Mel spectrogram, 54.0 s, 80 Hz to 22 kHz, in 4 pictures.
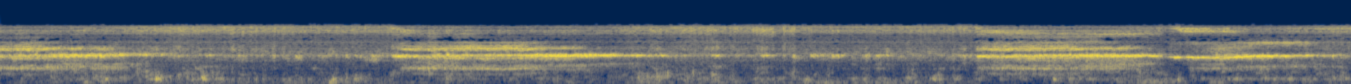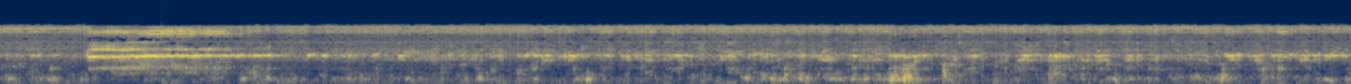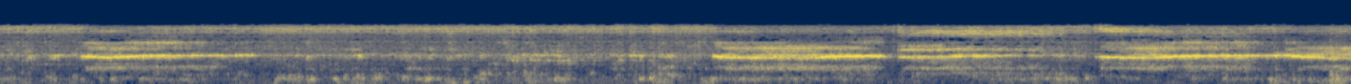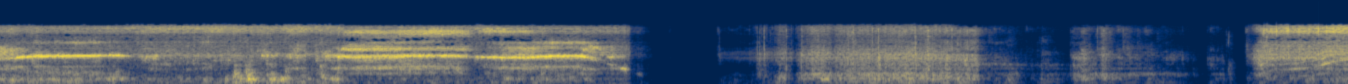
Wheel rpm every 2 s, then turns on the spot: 230, 230, 220, 230, 230, 220, 230, 230, 230, 230, 230, 230, 230, 230, 230, 230, 230, 220, 230, 220, 220, 230, 220, 40, 10, 20, 60.
48-52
